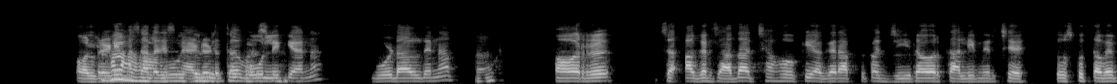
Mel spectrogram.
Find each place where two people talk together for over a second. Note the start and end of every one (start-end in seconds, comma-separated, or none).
1.1-3.0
